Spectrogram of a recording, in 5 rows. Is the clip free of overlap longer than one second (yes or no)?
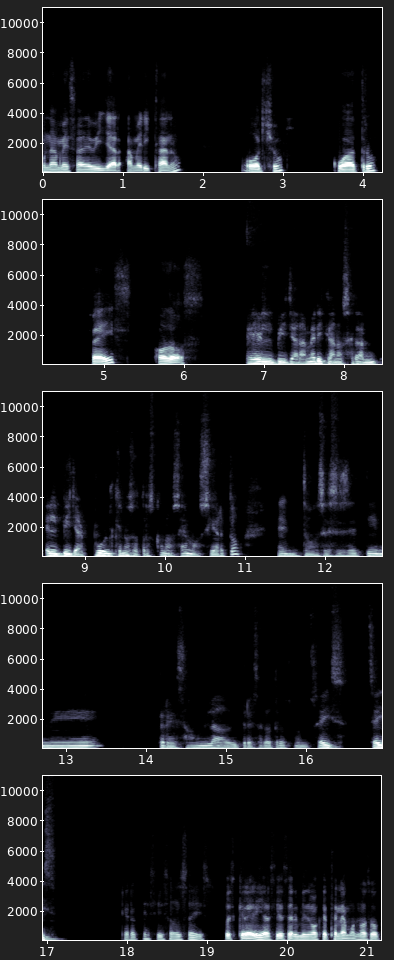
yes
